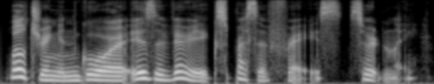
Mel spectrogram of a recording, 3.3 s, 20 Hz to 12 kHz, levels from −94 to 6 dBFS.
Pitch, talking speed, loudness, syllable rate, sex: 210 Hz, 165 wpm, -19 LUFS, 6.3 syllables/s, female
